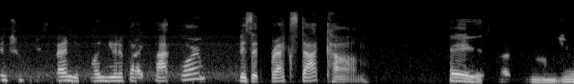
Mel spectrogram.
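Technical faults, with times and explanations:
0.00–1.86 s and 4.48–5.74 s, speech suppressed in double talk: with both ends talking at once, the echo canceller likely could not separate the near talker from loudspeaker echo and turned both down. The speech dips and breaks up, by about 25 dB early on (roughly 1.5 s affected) and about 30 dB at the end.
0.46–0.54 s and 1.26–2.38 s, other side's voice leaking through: the echo canceller likely failed to remove all of the far-end voice that the talker's loudspeaker put back into the microphone. A faint second voice, about 30 dB below the speech, comes through, first as a brief scrap and then for just over a second.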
